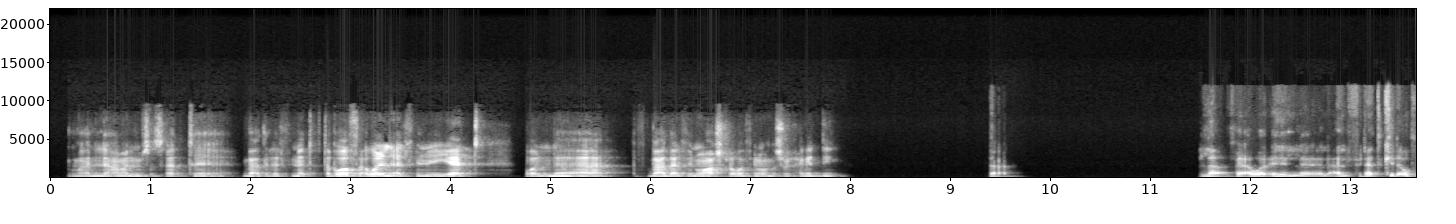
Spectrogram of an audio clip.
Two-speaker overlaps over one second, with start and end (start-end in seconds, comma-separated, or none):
none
